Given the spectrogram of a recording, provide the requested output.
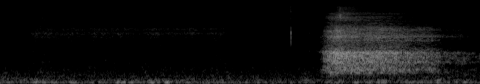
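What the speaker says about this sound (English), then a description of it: "Let's take a breath" A woman draws a deep breath: a sudden loud, airy rush after near-quiet, which then tapers slowly over a second and a half.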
